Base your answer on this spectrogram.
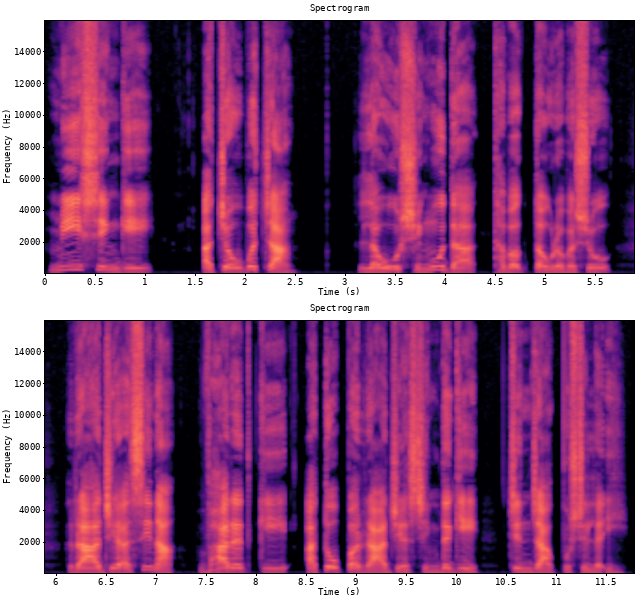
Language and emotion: Manipuri, neutral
